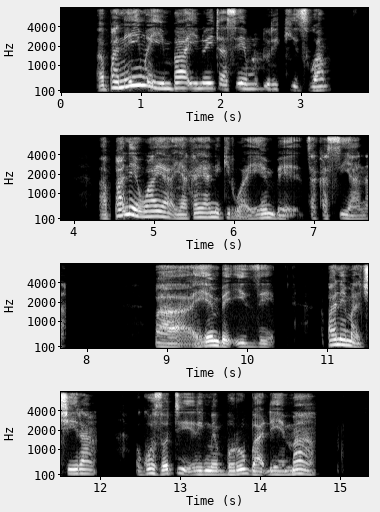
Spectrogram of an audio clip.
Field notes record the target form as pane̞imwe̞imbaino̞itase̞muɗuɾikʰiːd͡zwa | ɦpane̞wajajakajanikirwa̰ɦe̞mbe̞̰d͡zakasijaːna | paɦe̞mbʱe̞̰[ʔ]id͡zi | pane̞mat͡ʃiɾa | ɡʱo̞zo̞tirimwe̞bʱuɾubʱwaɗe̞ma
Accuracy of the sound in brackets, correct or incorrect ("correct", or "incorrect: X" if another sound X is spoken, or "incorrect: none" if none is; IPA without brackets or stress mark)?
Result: correct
